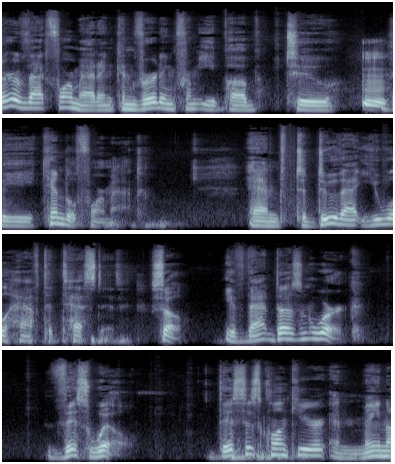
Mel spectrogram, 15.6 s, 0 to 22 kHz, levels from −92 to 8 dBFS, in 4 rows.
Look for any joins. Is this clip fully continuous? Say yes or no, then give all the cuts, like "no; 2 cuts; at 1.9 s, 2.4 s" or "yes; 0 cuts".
yes; 0 cuts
